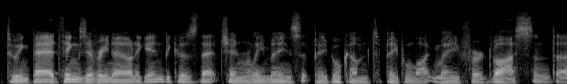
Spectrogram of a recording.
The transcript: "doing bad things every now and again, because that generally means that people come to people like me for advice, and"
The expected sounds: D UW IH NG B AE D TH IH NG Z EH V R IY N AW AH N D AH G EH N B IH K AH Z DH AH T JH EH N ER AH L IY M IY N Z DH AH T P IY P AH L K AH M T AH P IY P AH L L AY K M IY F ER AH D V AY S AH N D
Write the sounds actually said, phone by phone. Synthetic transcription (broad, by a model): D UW IH NG B AE D TH IH NG Z EH V R IY N AW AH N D AH G EH N B IH K AH Z DH AH T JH EH N ER L IY M IY N Z DH AH T P IY P L K AH M T AH P IY P L L AY K M IY F ER AH D V AY S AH N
